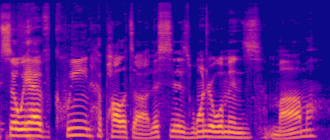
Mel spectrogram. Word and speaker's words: Hippolyta: file and for me it referenced uh hippolyta you know that's the way you pronounce it you pronounce it hippolyta so yeah queen hippolyta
